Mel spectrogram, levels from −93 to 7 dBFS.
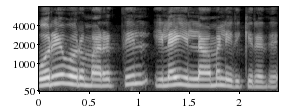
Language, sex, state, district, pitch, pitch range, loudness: Tamil, female, Tamil Nadu, Nilgiris, 235 Hz, 220-260 Hz, -16 LUFS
